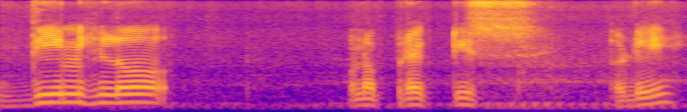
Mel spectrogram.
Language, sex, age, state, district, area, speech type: Santali, male, 45-60, Jharkhand, Bokaro, rural, spontaneous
